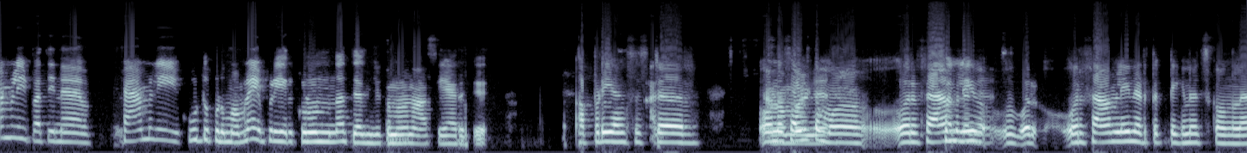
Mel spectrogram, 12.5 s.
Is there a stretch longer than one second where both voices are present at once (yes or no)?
no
